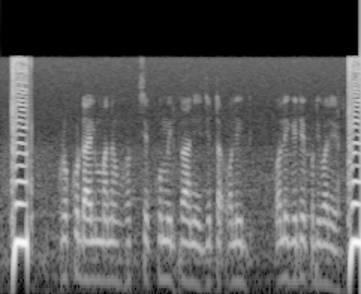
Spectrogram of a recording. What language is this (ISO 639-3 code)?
ben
